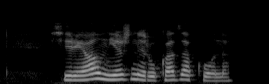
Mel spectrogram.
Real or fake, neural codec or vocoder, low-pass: fake; codec, 16 kHz, 2 kbps, X-Codec, WavLM features, trained on Multilingual LibriSpeech; 7.2 kHz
